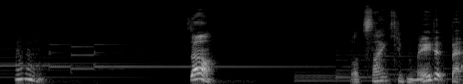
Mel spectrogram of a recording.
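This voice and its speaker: Pitched in the middle range, a put-on character voice moves through very wide pitch swings at a fairly slow pace while faint music plays in the background. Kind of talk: calm, measured. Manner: stern but soft-spoken.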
